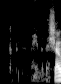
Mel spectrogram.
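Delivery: whispered joke; whispered aside. Real, not acted.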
